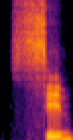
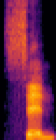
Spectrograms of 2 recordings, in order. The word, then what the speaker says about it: Xin: And I was told it's actually not Xin, but Xin, because yeah, you have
